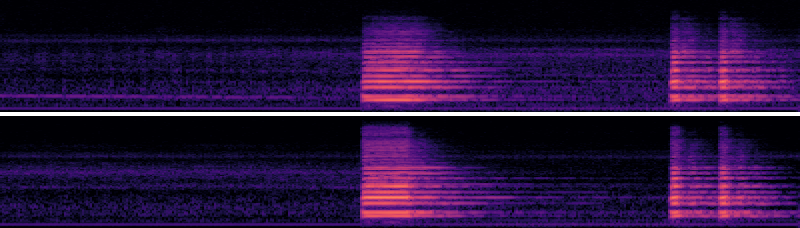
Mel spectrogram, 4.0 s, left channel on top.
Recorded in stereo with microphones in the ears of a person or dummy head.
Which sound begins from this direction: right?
A car horn, at 1.8 s.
